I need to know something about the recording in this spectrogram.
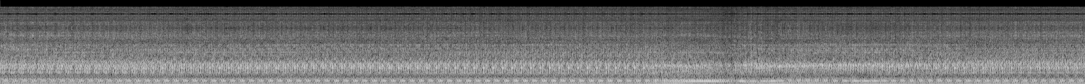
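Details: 1987 Wanderlodge PT40 rear-engine 8V92TA Detroit two-stroke diesel, after a cold start following about 5 months sitting, camera mic outside and overwhelmed: a deep, even drone with a fast steady beat and no misses or knocks; healthy idle.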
